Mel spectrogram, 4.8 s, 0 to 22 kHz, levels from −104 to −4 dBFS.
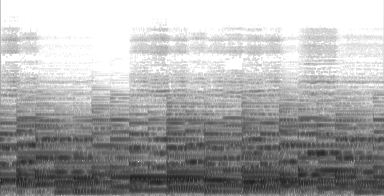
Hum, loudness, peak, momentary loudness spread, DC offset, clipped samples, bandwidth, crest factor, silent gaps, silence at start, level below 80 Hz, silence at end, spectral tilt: none; -23 LUFS; -8 dBFS; 4 LU; under 0.1%; under 0.1%; 7.8 kHz; 14 dB; none; 0 s; -56 dBFS; 0 s; -10 dB/octave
